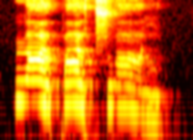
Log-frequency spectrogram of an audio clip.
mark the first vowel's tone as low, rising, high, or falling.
falling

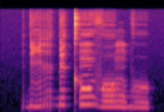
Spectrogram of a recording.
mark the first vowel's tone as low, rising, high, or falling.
rising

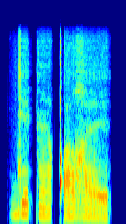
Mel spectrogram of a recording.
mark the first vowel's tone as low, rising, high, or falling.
high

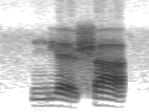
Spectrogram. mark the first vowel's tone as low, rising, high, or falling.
low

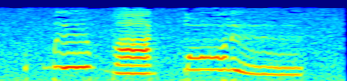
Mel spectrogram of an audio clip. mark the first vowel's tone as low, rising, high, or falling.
high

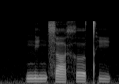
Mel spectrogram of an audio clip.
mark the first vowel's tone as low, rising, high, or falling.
high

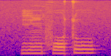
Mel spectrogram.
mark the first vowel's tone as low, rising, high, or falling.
low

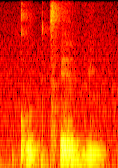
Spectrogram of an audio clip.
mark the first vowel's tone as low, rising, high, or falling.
low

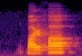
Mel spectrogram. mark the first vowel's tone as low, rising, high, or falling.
low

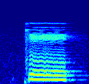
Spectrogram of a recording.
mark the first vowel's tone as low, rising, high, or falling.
low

